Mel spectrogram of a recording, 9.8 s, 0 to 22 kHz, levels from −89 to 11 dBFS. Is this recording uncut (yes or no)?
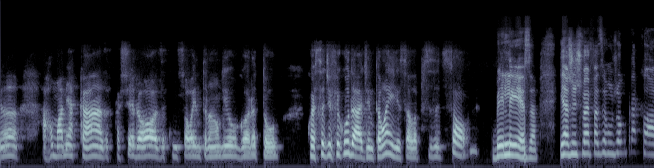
yes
